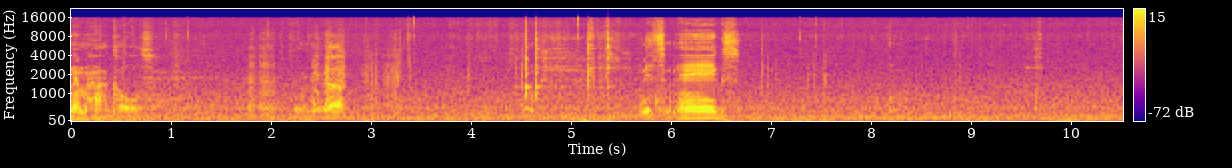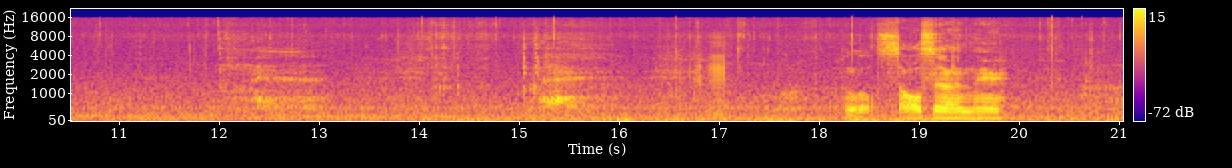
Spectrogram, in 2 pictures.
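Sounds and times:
steady low hiss: 0:00.0 - 0:21.0.

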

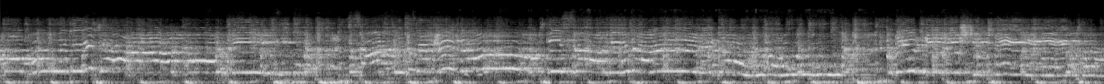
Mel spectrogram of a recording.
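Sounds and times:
loud amplified song music: 0:00.0 - 0:11.0
steady drum beat: 0:00.0 - 0:11.0.

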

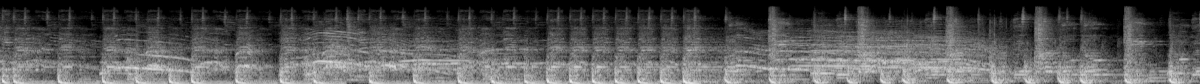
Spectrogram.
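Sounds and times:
dance music with fast kick drum: 0:00.0 - 0:12.0
crowd cheering and shouting: 0:01.0 - 0:06.2, 0:07.0 - 0:10.2.

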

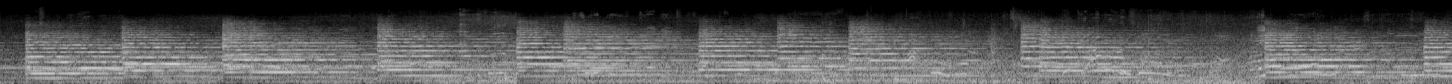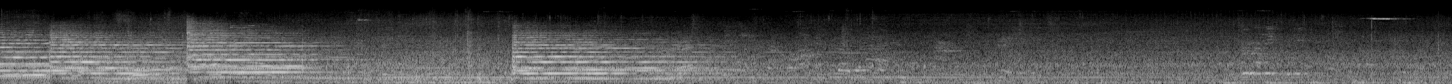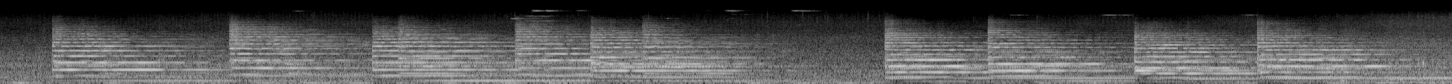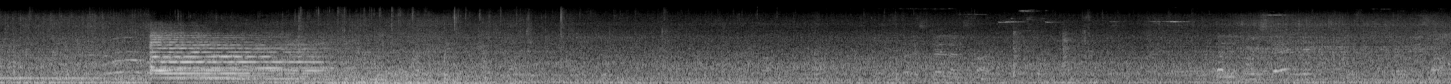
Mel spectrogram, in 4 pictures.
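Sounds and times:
church bells ringing: 0:00.0 - 0:27.4, 0:28.8 - 0:50.2
traffic hum: 0:00.0 - 0:58.0.

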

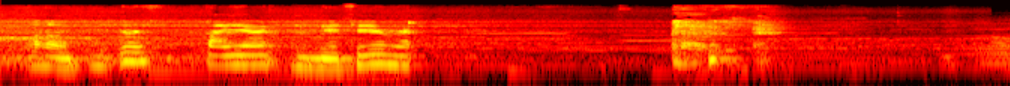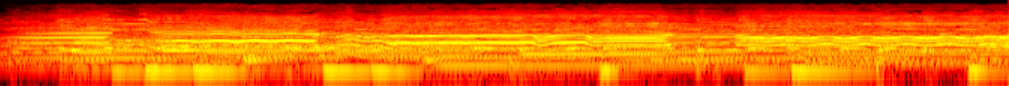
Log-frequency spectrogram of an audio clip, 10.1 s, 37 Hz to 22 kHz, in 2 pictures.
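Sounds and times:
elderly woman coughing: 0:03.4 - 0:04.0.

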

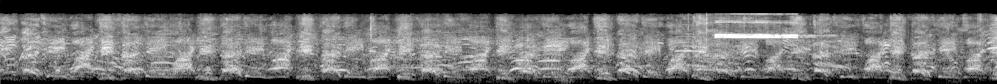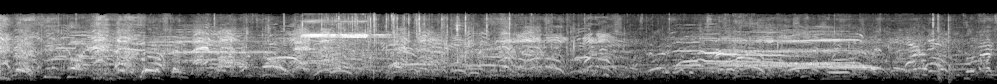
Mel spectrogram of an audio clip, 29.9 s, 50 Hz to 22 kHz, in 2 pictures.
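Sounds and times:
crowd shouting and yelling: 0:00.0 - 0:29.9.

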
